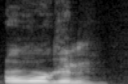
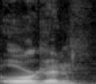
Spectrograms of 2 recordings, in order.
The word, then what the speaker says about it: Oregon: Notice how I said organ. Cuz I think that's how you say it, right? Organ. Like an organ.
